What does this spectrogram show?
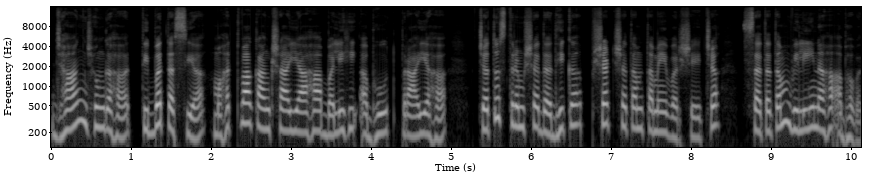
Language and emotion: Sanskrit, neutral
